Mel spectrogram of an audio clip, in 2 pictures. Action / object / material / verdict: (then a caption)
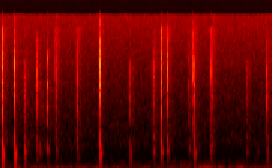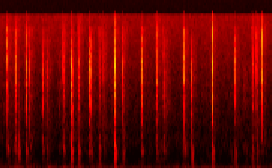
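tap / aluminum drink can / aluminum / none. Long decorated nails tap and scratch the sides of a tall, printed aluminum Arizona drink can, which stands upright on a fluffy towel and is held by both hands. The result is a steady run of quick, sharp, bright clicks with very little ring, over a constant low rumble.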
